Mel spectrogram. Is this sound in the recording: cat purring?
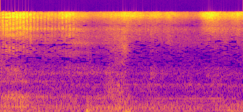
yes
